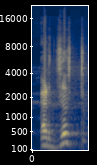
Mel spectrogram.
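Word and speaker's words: adjust: Next, एडजस्ट की बात करें तो एडजस्ट को हम सही प्रोनाउंसिएशन करें तो अ होता है, ए नहीं होता, एडजस्ट।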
